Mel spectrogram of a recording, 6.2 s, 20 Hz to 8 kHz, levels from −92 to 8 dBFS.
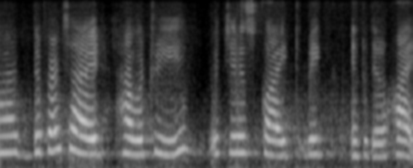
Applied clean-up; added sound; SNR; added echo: neural separator model SepFormer DNS4.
